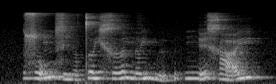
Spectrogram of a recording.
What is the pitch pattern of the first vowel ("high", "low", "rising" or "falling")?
rising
